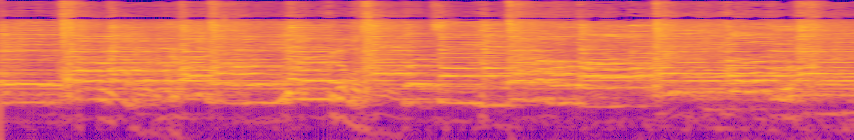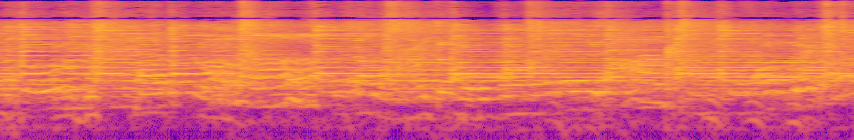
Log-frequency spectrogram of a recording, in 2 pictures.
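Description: Shamisen played with a plectrum, accompanying a group of voices singing a Shōwa-era banquet song together, with a steady beat of sharp strokes and hand claps in time.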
